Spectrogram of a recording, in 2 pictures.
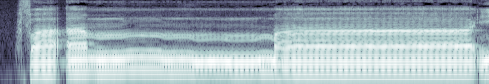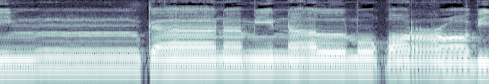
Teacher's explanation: Jadi, harus dibaca dengan bunyi sengau. Kemudian huruf ma dibaca panjang selama 2 alif atau 3 alif atau 5 harakat atau 6 harakat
